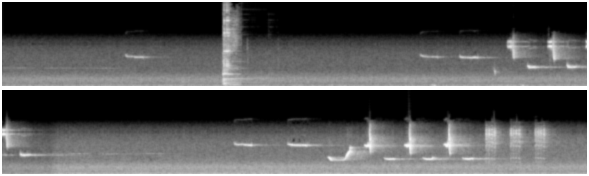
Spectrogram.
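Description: Small birds chirping in scattered runs of short, high repeated notes, the busiest run near the end, over a steady low hiss. A single sharp click sounds about three and a half seconds in.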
